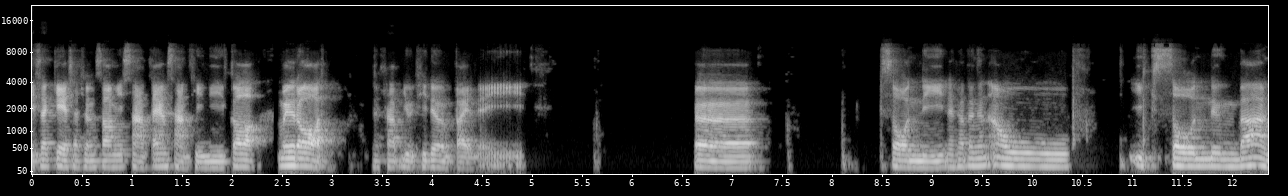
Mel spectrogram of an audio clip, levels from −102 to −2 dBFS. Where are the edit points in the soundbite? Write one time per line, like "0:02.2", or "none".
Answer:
0:02.4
